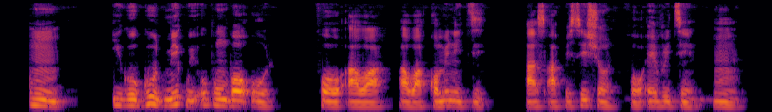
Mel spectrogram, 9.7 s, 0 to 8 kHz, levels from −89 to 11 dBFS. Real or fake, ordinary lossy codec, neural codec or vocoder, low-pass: real; none; none; 7.2 kHz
